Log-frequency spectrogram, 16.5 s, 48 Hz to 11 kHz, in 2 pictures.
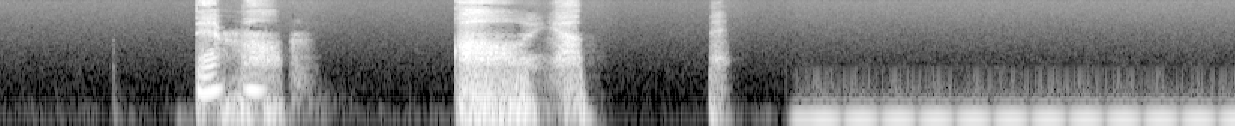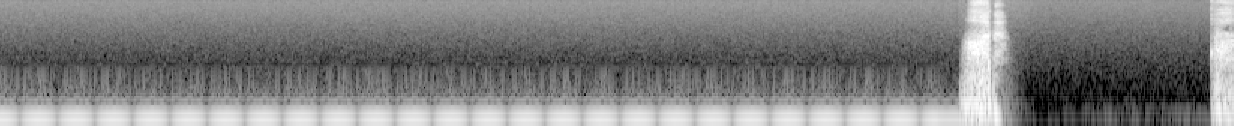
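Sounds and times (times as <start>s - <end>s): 
speech: 1.3s - 2.0s
low-frequency sound made audible as a deep pulsing hum: 5.2s - 15.0s.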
